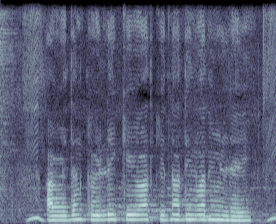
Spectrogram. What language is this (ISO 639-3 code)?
bho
